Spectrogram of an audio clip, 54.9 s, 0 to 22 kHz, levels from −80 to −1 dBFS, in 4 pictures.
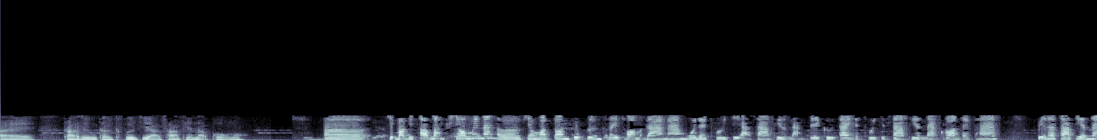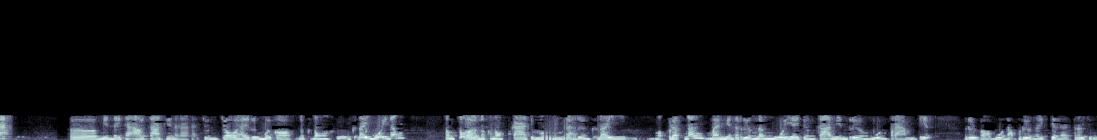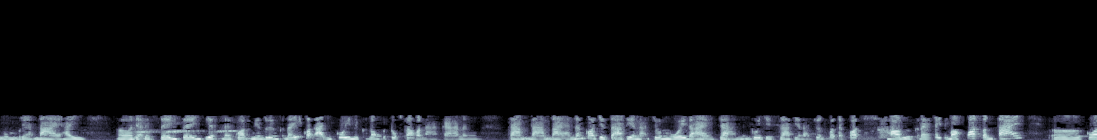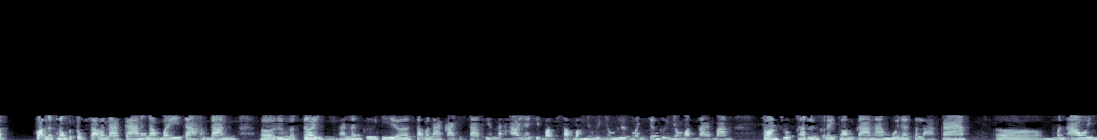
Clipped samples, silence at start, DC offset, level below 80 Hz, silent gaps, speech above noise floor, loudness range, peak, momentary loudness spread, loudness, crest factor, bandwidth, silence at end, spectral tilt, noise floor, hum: under 0.1%; 0 s; under 0.1%; -40 dBFS; none; 31 dB; 4 LU; 0 dBFS; 9 LU; -18 LUFS; 18 dB; 4 kHz; 0 s; -10 dB/octave; -48 dBFS; none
